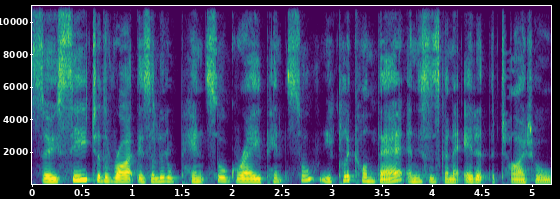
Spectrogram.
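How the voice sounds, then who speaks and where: A woman's dark, mellow voice at a fairly quick pace, lively in intonation, with hardly any pauses and a quiet background. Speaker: online reseller. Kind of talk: tutorial. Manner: hesitant, many fillers. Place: home room. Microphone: webcam.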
